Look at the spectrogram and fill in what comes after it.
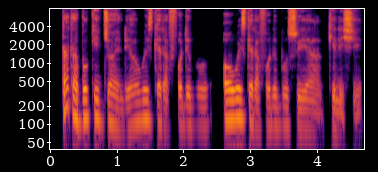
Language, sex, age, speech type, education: Nigerian Pidgin, male, 30-45, spontaneous, tertiary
